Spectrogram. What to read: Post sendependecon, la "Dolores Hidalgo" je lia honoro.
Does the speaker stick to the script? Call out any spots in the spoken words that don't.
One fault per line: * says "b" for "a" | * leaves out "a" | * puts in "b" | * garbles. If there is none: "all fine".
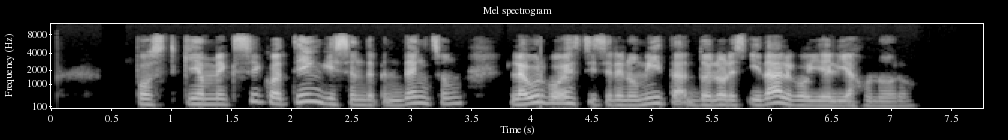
* puts in "kiam Meksiko atingis"
* puts in "urbo estis renomita"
